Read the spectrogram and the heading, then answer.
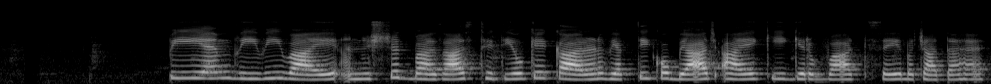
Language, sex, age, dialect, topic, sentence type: Hindi, female, 36-40, Garhwali, banking, statement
